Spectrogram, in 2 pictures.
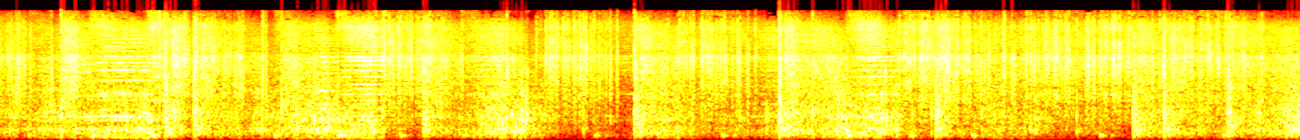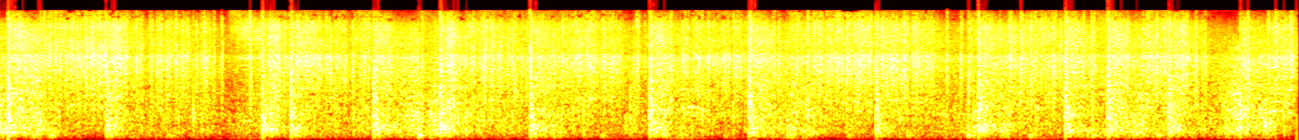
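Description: Firecrackers popping and crackling in quick succession, loud and continuous, with music playing underneath.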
